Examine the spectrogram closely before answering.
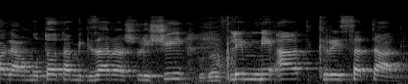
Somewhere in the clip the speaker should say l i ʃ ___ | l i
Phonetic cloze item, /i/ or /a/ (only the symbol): i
